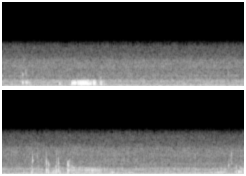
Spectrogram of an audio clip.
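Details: Dog with SIBO and/or EPI (owner unsure which causes them) has loud gurgling, squelching hyperactive bowel sounds from the belly, plus a chair squeak.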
